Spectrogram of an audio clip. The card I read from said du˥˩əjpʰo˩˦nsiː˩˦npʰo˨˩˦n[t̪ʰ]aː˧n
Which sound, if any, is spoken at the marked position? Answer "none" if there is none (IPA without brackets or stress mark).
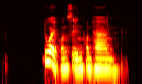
t̪ʰ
